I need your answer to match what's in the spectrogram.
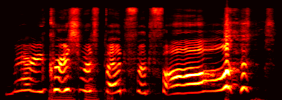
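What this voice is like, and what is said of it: Imitates a film character's voice. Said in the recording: “your impression of...”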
